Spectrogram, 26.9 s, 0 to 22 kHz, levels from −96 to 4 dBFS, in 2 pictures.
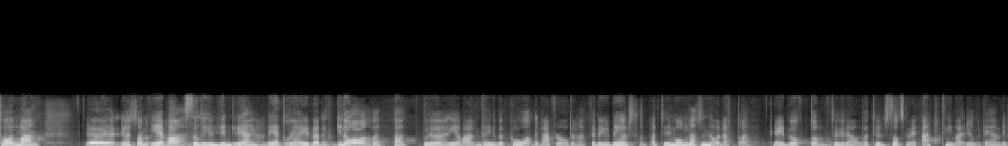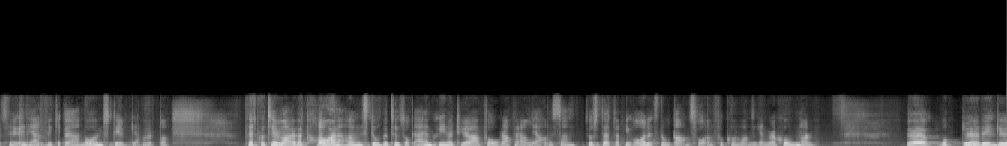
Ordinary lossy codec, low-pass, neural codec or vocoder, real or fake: none; none; codec, 16 kHz, 0.5 kbps, FreqCodec, larger model; fake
